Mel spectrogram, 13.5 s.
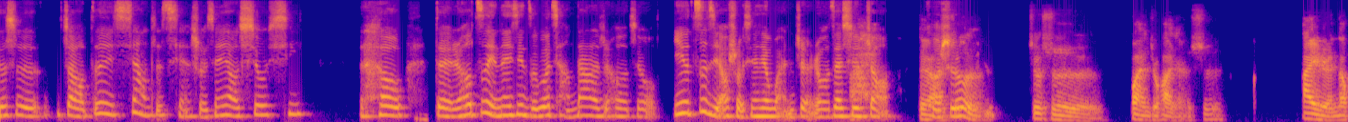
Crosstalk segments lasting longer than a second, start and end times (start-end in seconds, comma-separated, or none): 8.5-9.9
